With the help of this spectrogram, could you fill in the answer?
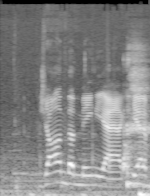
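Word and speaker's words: Jawn: And his name is spelled J A W N. Yeah, J A W N. John the Maniac.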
